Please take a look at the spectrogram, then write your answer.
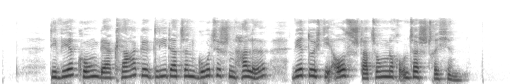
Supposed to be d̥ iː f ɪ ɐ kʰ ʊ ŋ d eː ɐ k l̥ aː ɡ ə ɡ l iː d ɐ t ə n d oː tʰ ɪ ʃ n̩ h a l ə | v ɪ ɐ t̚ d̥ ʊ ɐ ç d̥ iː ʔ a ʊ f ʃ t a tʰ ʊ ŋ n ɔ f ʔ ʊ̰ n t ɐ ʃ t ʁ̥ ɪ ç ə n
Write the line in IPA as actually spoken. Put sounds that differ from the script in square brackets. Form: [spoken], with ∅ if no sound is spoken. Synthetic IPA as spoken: d̥ iː [v] ɪ ɐ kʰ ʊ ŋ d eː ɐ k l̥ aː ɡ ə ɡ l iː d ɐ t ə n [ɡ] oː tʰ ɪ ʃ n̩ h a l ə | v ɪ ɐ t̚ d̥ ʊ ɐ ç d̥ iː ʔ a ʊ [s] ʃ t a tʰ ʊ ŋ n ɔ [χ] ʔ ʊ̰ n t ɐ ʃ t ʁ̥ ɪ ç ə n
